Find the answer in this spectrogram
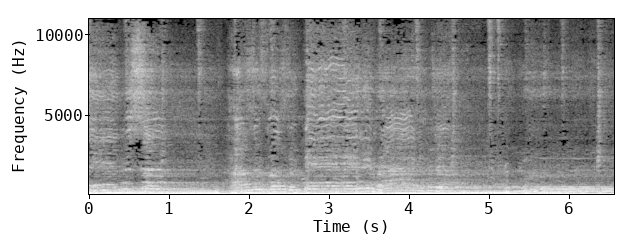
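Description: Live band playing a slow refrain, with voices singing over long sustained bass notes and steady cymbal strokes.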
